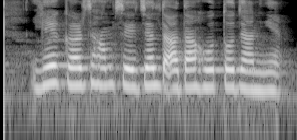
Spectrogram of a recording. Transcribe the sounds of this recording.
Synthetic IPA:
jeːkəɾd͡ʒɦəmsed͡ʒəld̪əd̪aɦoːt̪od͡ʒaːniẽː

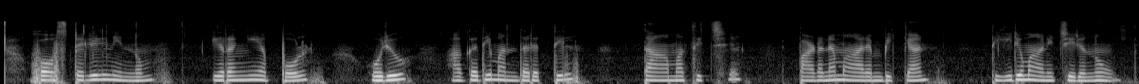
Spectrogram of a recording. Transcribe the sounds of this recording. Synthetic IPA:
ho̞ːsʈɐlilninːum | irɐŋːijɐpːo̞ːɭ | o̞ɾu | ɐɣɐðimɐnd̪ɐɾɐt̪ːil | t̪aːmɐsit͡ɕːɨ | pɐɽɐnɐmaːɾɐmbʱikʲːaːn | t̪iːɾumaːnit͡ɕːiɾunːu

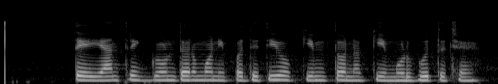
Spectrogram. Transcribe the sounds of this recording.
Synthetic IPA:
t̪ejãnt̪ɾik̚ɡuɳd̪ʱəɾmonipəd̪ʱːət̪iokimt̪onəkːimuɭbʱut̪t͡ʃʰe

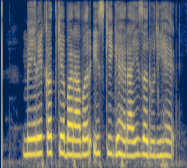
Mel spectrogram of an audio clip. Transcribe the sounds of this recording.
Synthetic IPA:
meːɾekɐt̪kebɐɾaːbəɾɪskiɡɛɦɾaːizɐɾuːɾiɦɛː

